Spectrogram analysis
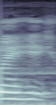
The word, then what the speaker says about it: Henrique: E o nome do Henrique com H. Você já pode até trabalhar com eles que o H ele é mudo, né?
